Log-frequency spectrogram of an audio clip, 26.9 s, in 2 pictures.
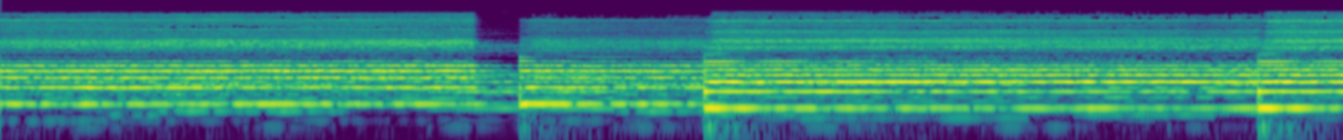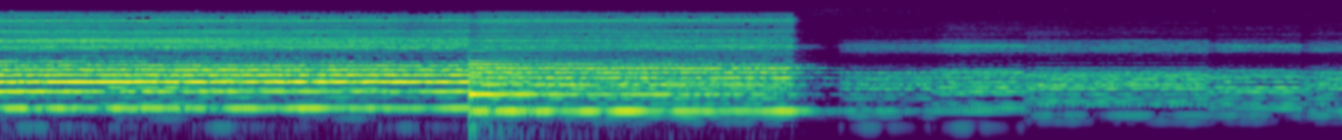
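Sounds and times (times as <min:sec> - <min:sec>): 
alto voice singing a Las Posadas song: 0:00.0 - 0:26.8.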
